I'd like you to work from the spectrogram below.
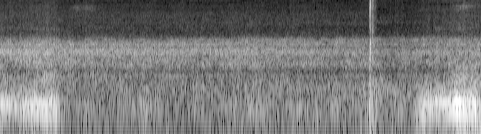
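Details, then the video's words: Jjanga, a pet mixed-breed dog, snoring: a low rumbling snore breath at the start and another near the end, separated by quiet steady background hum, with one sharp click midway. "짱아 코골이 집중하세요"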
